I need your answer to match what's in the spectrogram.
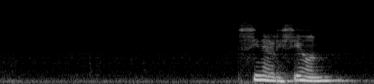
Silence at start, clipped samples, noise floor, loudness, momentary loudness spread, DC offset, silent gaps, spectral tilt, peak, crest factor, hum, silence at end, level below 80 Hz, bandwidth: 2.4 s; under 0.1%; -53 dBFS; -22 LUFS; 13 LU; under 0.1%; none; -9.5 dB/octave; -10 dBFS; 16 dB; 50 Hz at -45 dBFS; 0.2 s; -56 dBFS; 6.6 kHz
